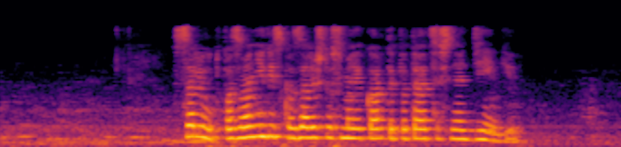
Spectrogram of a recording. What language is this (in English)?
Russian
